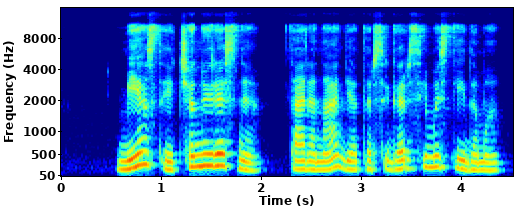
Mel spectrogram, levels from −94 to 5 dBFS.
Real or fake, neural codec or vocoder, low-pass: real; none; 14.4 kHz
